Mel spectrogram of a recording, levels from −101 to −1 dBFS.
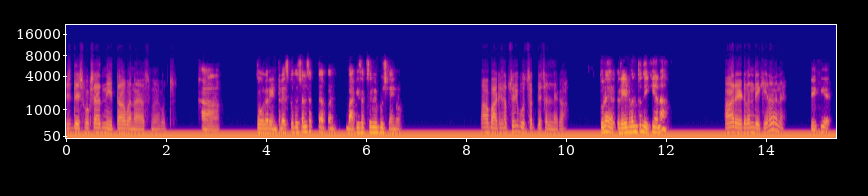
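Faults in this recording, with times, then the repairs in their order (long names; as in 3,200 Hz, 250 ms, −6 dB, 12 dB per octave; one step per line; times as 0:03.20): mains hum 50 Hz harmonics 3 −35 dBFS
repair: hum removal 50 Hz, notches 3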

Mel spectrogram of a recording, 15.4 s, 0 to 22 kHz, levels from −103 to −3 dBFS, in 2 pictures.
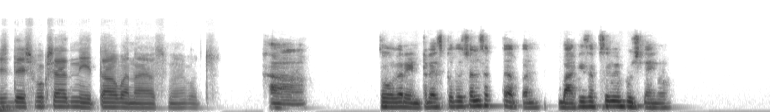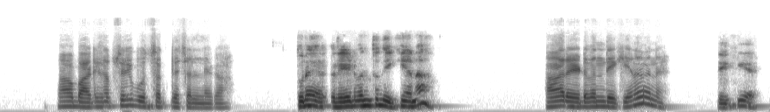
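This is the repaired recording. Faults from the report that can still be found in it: none of them is left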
